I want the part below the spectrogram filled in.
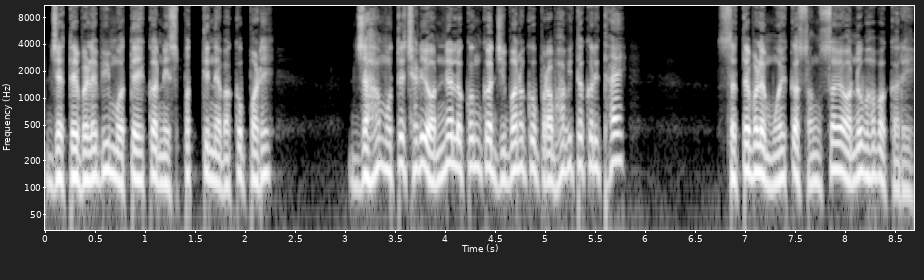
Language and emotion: Odia, fearful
